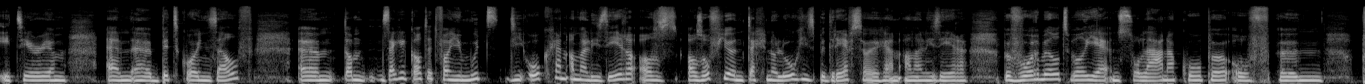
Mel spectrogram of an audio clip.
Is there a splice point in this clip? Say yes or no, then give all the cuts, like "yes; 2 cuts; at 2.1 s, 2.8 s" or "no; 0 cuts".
no; 0 cuts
